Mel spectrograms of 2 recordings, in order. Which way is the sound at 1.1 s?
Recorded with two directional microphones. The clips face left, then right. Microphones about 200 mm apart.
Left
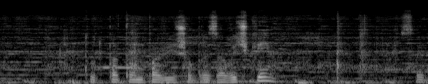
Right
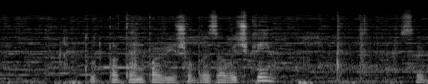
Centre (ahead or behind).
